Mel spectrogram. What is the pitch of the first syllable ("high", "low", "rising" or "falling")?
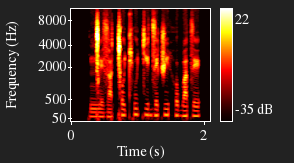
low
